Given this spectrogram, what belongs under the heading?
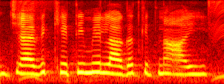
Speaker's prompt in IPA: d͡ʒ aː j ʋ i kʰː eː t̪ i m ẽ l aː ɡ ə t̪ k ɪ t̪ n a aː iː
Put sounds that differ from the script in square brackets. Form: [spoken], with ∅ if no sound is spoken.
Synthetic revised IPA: d͡ʒ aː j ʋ [ɪ] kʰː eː t̪ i m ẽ l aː ɡ ə t̪ k ɪ t̪ n a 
